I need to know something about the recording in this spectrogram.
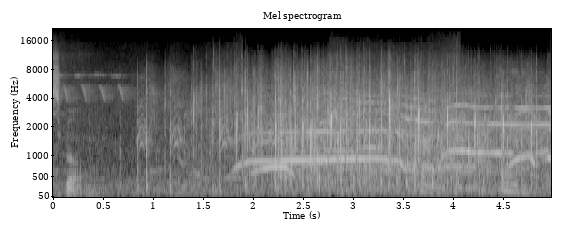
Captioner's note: applause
